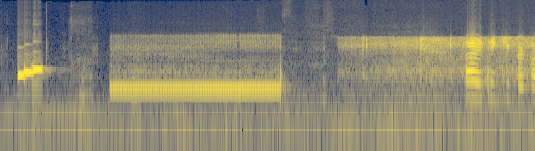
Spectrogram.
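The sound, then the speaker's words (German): A single long, steady ringback tone on an outgoing telephone call from Germany to a café, heard alone after a brief electronic chirp, then an open line with background hiss as a voice begins to answer. “Ich habe jedenfalls mal dort angerufen.”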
